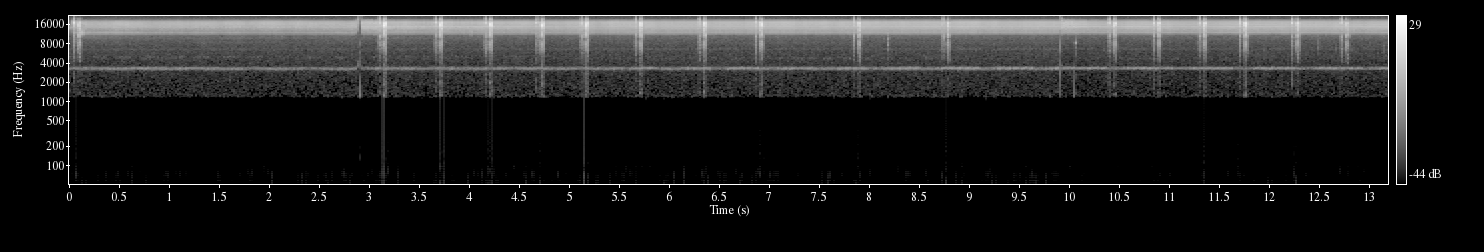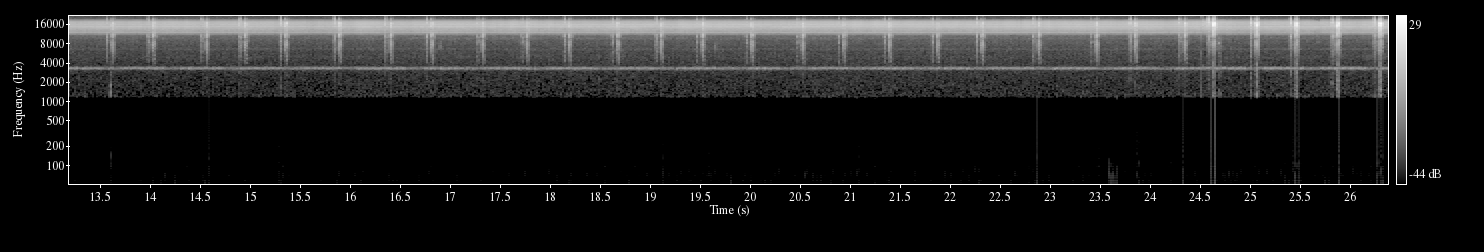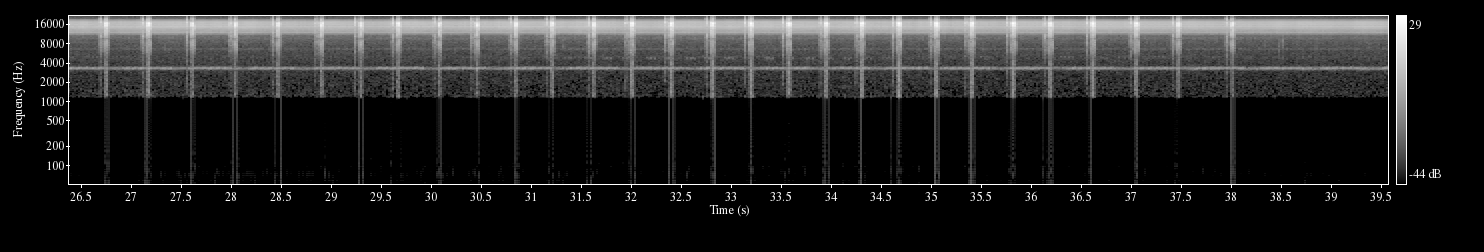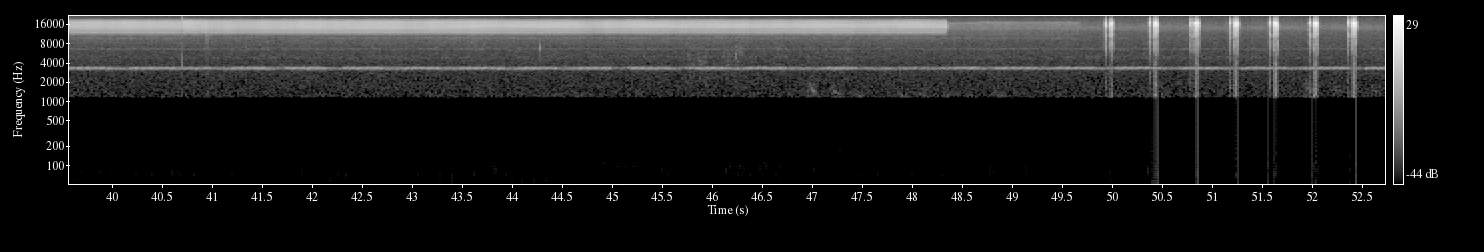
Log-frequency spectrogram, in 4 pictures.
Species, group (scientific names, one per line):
Thyreonotus corsicus
Orthoptera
